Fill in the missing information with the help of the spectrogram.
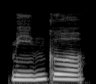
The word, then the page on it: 民歌: mín gē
